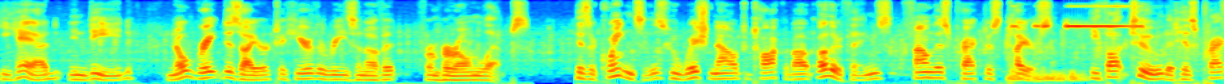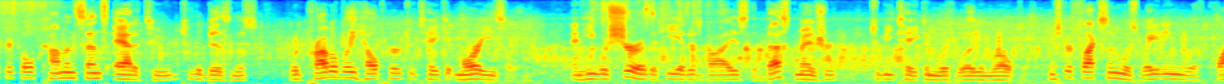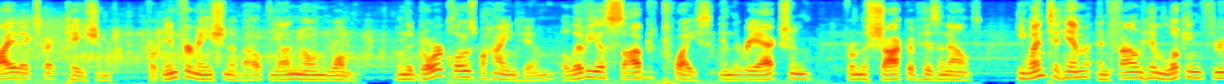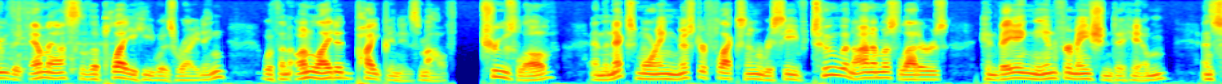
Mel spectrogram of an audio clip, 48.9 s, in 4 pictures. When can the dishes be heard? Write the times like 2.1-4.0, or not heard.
not heard.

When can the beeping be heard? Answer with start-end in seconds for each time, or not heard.
10.1-11.4.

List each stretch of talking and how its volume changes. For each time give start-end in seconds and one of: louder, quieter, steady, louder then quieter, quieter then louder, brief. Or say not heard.
0.0-48.8 steady.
